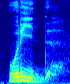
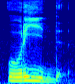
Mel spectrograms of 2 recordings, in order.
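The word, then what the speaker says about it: أريد: Ourid. 2 syllabes si tu préfères, ou rid. Ou rid. Voilà, tout simplement. Ourid. Sur la deuxième partie, je vais prolonger un petit peu, tu vas voir.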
